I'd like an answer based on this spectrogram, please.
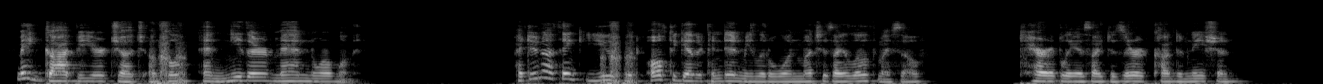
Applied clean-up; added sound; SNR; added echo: neural mask model DeepFilterNet 3.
